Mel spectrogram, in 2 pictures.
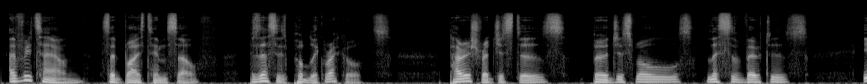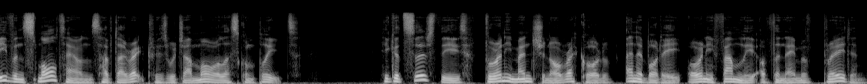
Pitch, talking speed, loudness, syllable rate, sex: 105 Hz, 150 wpm, -22 LUFS, 5.4 syllables/s, male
